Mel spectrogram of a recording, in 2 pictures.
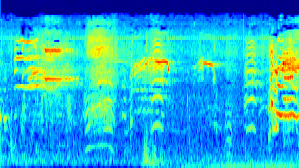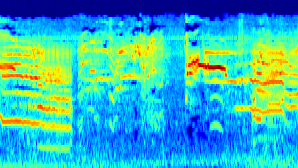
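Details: Feeding gulls at Hovindammen pond, given minced chicken meat: overlapping drawn-out harmonic mewing cries and short yelps from several birds, over a low background hum.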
